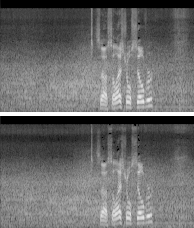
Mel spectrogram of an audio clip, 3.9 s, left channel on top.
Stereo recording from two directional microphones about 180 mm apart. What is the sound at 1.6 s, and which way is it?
Vehicle, 45° left (ahead or behind).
